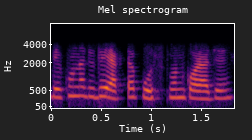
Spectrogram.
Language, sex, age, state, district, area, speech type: Bengali, female, 18-30, West Bengal, Uttar Dinajpur, rural, conversation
